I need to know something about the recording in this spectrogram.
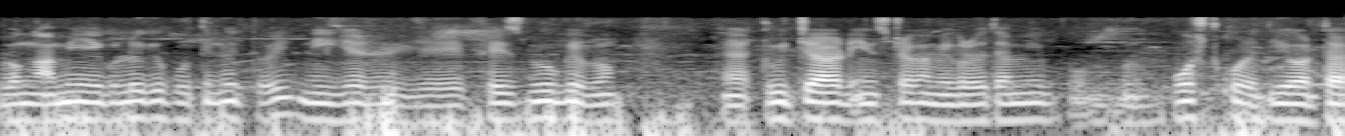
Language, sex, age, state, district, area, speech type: Bengali, male, 18-30, West Bengal, Purba Bardhaman, rural, spontaneous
